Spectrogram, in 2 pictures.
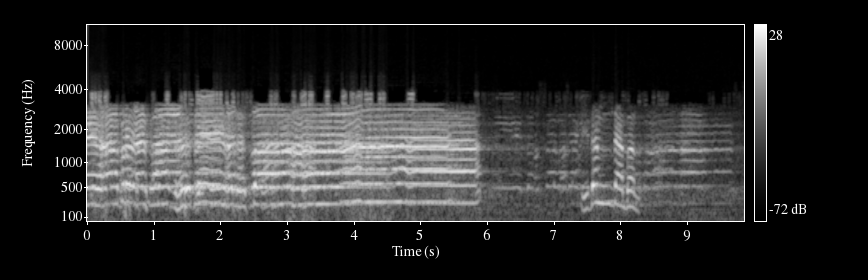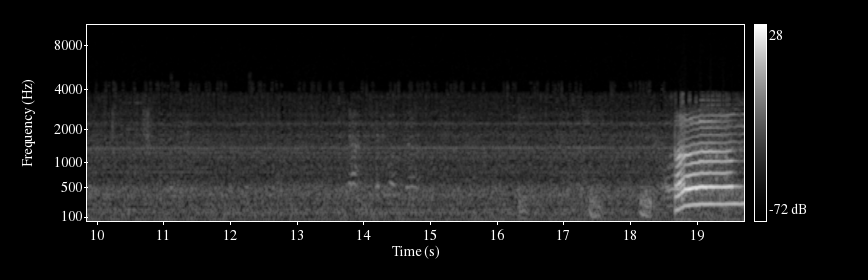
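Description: A man chants loudly in a drawn-out, singing voice.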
